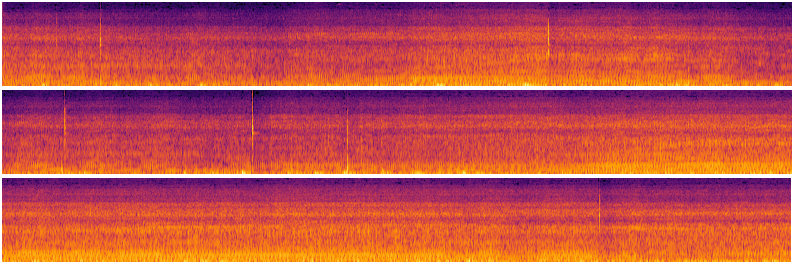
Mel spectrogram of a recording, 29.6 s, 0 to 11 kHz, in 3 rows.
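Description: Yamaha Breeze 125 quad's single-cylinder four-stroke engine running while being ridden, its pitch rising and falling with the throttle through the first half. From a little past the middle it is held at a steadier, louder run. A few sharp knocks sound over the ride.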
